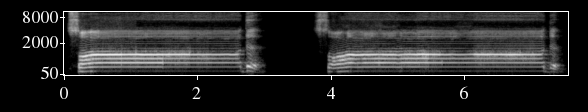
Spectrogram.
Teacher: دال کو واضح طور پر اس میں قلقلہ کر کے پڑھیں گے, اگرچہ یہاں پر دال موجود نہیں ہے.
